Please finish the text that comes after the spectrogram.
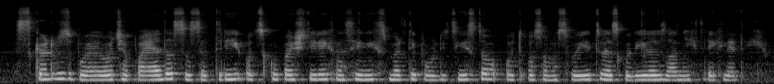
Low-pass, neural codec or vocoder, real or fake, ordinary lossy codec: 19.8 kHz; vocoder, 48 kHz, 128 mel bands, Vocos; fake; none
